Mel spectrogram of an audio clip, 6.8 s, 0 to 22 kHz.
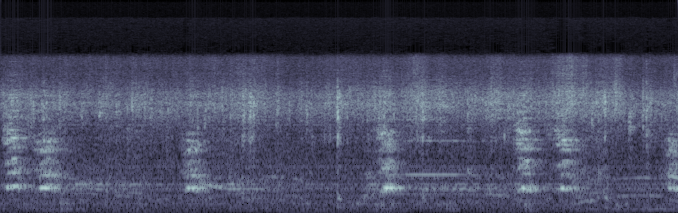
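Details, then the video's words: Dog barking from a kennel in a barn at 3am: short, harsh barks in scattered bursts, some doubled, with quiet gaps between and a steady background hiss. "Barn 3am barking dog in kennel"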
